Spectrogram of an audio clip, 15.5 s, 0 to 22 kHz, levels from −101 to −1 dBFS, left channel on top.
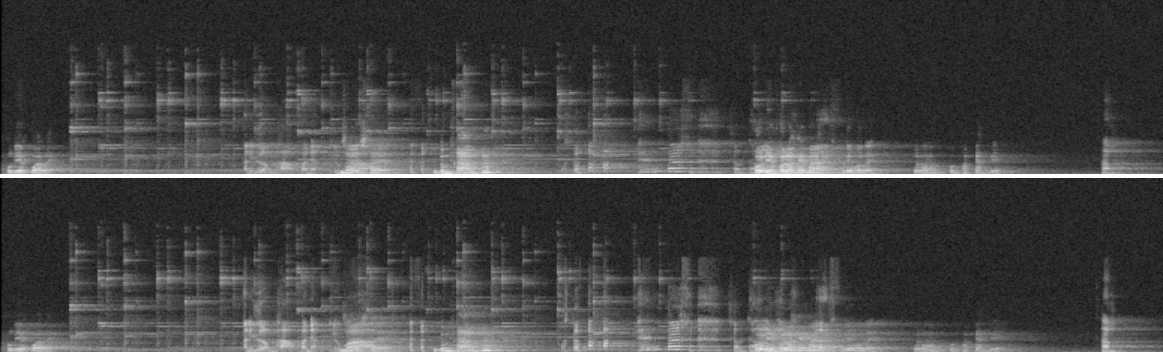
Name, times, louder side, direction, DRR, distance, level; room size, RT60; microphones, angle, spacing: voice 1, 0.1-0.7 4.5-5.2 5.8-6.8 10.0-11.7 12.2-13.4, left 3 dB, 65° left, 4 dB, 0.5 m, -20 dB
sound 1, 0.9-12.0, right 1 dB, 35° right, 3.1 m, -43 dB
voice 2, 3.2-5.0 7.5-8.1 8.5-10.4 10.8-11.1 14.7-14.9, right 5 dB, 80° right, 9 dB, 0.6 m, -27 dB
20.5 x 9.1 x 2.4 m, 2.2 s
head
